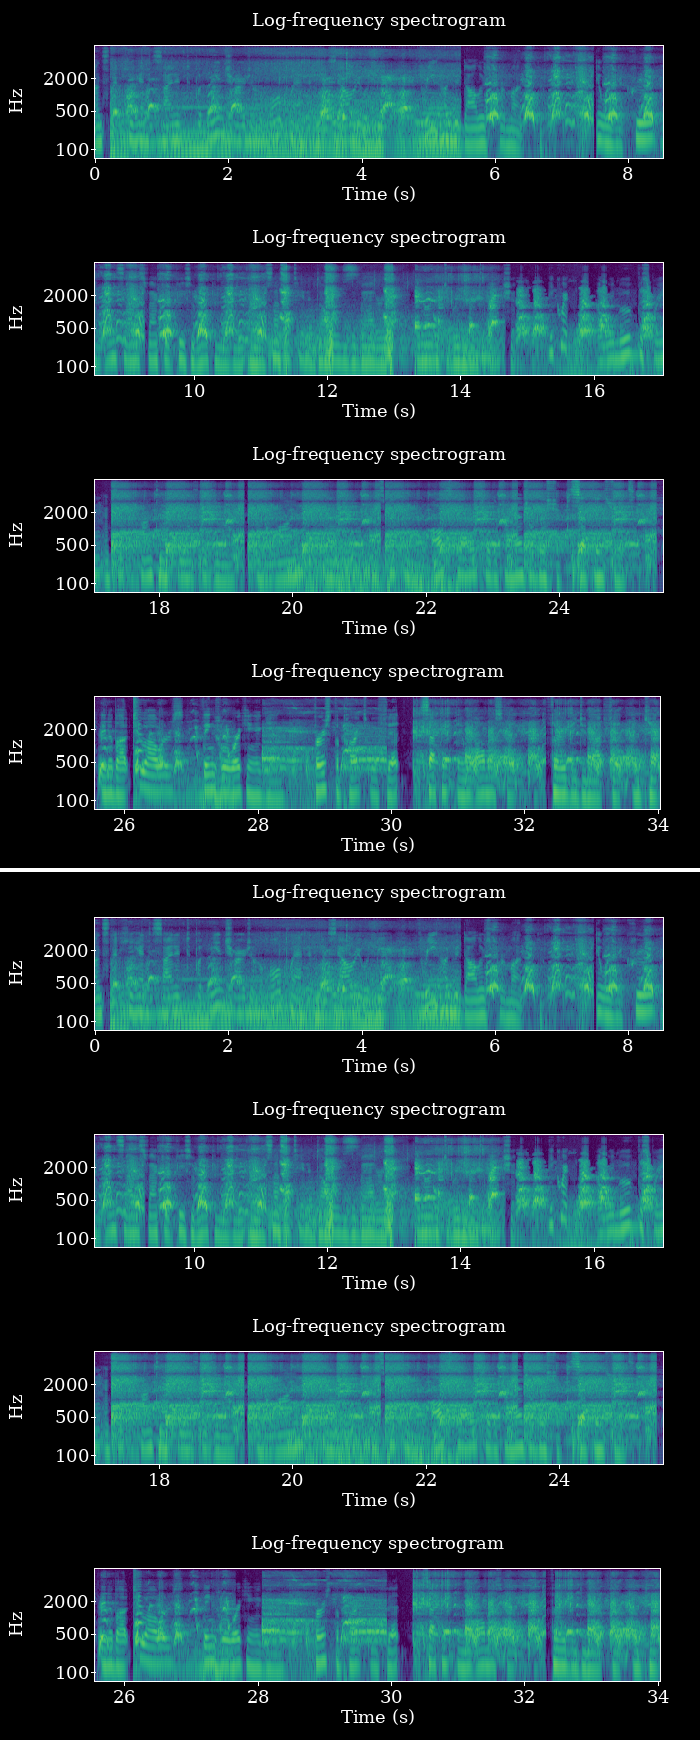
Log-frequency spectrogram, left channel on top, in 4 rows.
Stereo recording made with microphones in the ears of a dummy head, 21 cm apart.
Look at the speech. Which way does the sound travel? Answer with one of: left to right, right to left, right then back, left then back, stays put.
right to left.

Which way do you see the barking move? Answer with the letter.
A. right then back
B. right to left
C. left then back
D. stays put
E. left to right
E.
